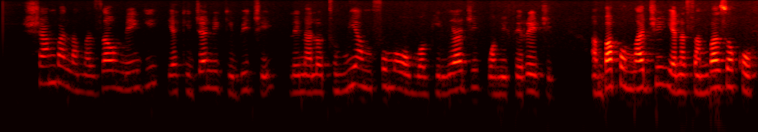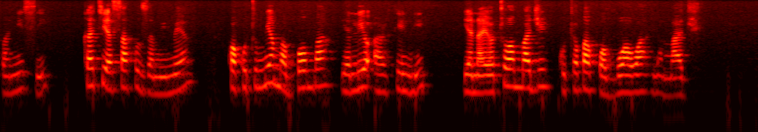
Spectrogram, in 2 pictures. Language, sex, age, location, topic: Swahili, female, 25-35, Nairobi, agriculture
